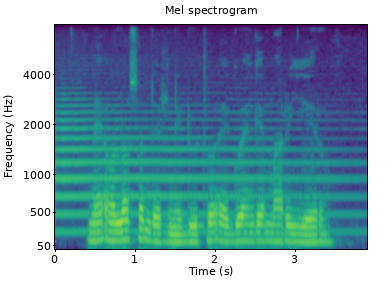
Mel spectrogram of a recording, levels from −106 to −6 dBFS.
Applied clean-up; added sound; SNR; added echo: none; Trumpet; 10 dB; none.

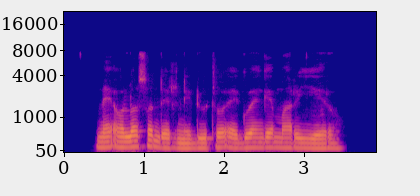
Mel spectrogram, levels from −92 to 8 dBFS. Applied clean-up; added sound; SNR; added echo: neural mask model Resemble Enhance denoiser.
